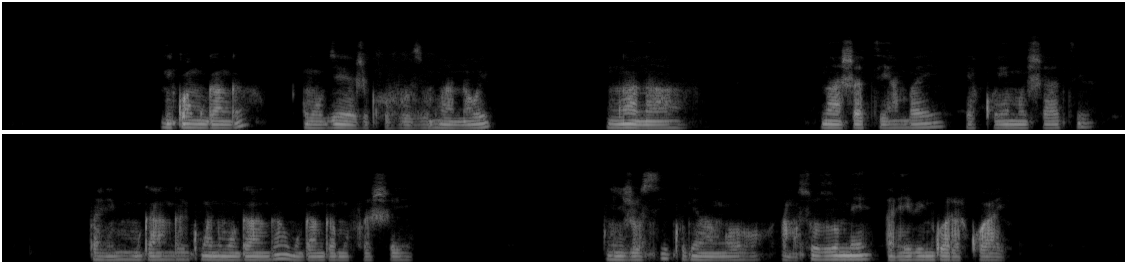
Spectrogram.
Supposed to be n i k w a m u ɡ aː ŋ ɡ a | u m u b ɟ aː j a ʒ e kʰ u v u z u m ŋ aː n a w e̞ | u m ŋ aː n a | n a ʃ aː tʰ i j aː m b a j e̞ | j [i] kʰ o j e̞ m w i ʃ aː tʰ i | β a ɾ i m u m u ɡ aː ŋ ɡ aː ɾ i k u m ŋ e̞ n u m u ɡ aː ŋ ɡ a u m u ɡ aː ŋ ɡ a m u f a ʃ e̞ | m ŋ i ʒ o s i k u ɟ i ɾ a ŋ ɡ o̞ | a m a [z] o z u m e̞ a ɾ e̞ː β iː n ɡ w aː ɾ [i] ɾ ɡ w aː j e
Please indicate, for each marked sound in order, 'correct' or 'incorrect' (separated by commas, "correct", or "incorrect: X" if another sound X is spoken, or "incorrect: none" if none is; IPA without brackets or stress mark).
incorrect: a, incorrect: s, incorrect: a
